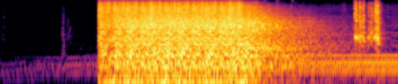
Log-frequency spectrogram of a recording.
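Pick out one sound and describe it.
A loud blast bursts and rumbles away.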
